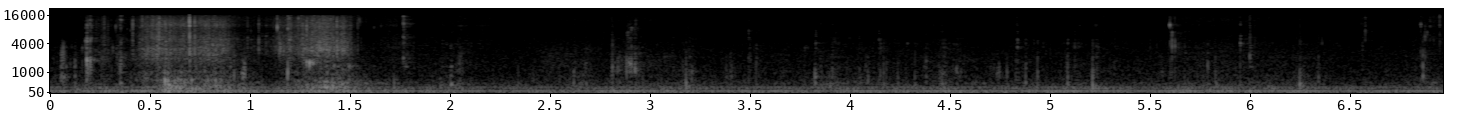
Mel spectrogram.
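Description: A person chewing a mouthful of seafood boil, louder mouth sounds in the first second and a half, then faint chewing with small clicks.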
